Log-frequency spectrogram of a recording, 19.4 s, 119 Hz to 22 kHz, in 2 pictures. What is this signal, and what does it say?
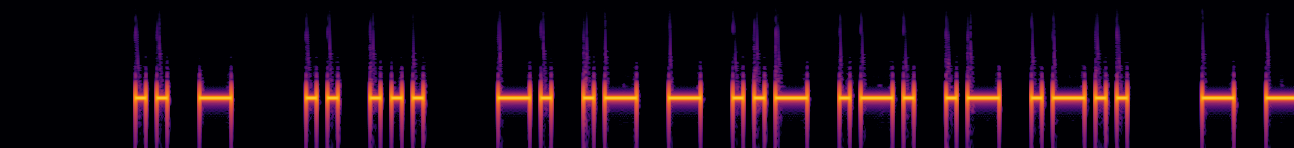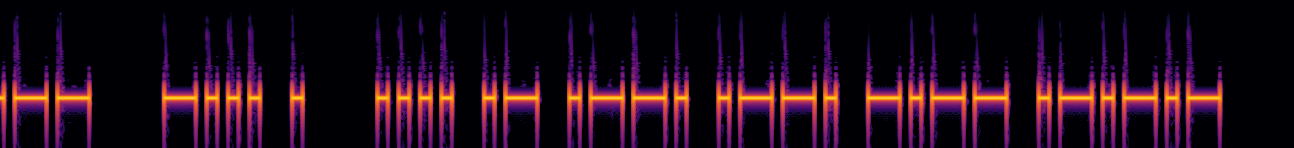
Morse code, heard as a keyed tone, about 15 wpm, 700 Hz. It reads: IT IS NATURAL TO BE HAPPY.
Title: Sentences from Top 1000 Words - Review Part 4 - 15wpm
